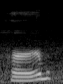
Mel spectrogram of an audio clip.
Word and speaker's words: herb: Which gives me a hard time to say because I always want to say herb with the H, but it's not. It's herb because the H is silent because English is weird.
